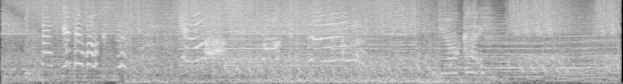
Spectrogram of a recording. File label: Japanese; Assault; Orbital Gate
